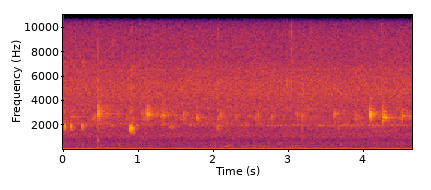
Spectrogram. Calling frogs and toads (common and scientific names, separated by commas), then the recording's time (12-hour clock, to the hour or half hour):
Bischoff's tree frog (Boana bischoffi), Cochran's lime tree frog (Sphaenorhynchus surdus), Leptodactylus latrans
10pm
